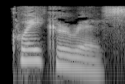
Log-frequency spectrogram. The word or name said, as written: quakeress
